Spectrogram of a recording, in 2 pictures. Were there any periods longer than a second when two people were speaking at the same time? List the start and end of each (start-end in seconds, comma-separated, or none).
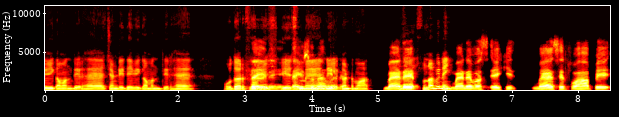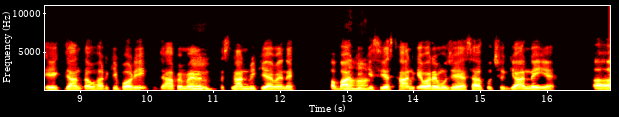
3.1-4.5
